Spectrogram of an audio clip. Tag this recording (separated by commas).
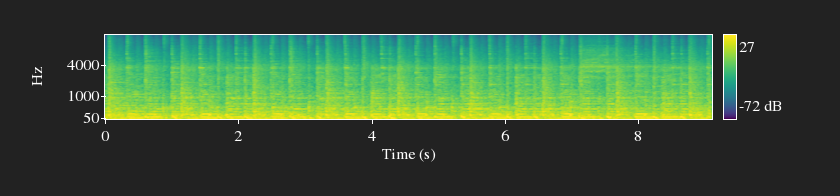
Drum, Music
